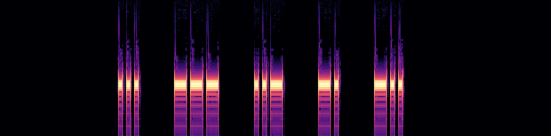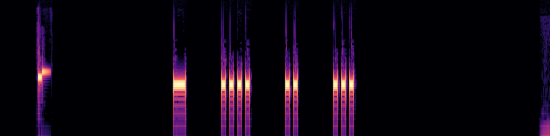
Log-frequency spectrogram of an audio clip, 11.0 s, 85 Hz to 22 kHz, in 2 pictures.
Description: Morse code, heard as a keyed tone, about 30 wpm, spaced as for 17 wpm, 700 Hz. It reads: SOUND THIS
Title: 3x Character Spacing - Top 200 Words - 30wpm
